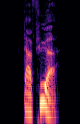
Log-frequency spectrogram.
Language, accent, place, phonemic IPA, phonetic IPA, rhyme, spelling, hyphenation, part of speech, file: German, Germany, Berlin, /daˈfyːʁ/, [daˈfyːɐ̯], -yːɐ̯, dafür, da‧für, adverb, De-dafür.ogg
- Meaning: 1. for that, for it 2. instead, at least, as a compensation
